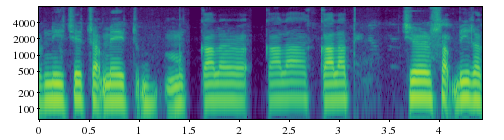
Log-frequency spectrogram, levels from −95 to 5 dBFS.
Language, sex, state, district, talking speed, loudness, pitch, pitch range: Hindi, male, Nagaland, Kohima, 110 wpm, -18 LUFS, 150 Hz, 145-155 Hz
